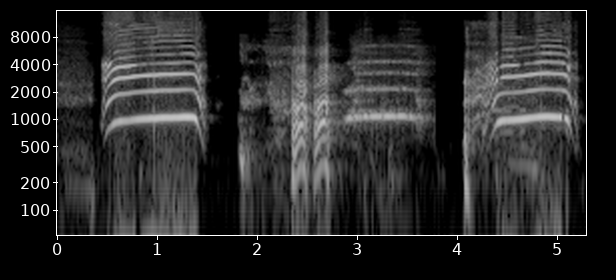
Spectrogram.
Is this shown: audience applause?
no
